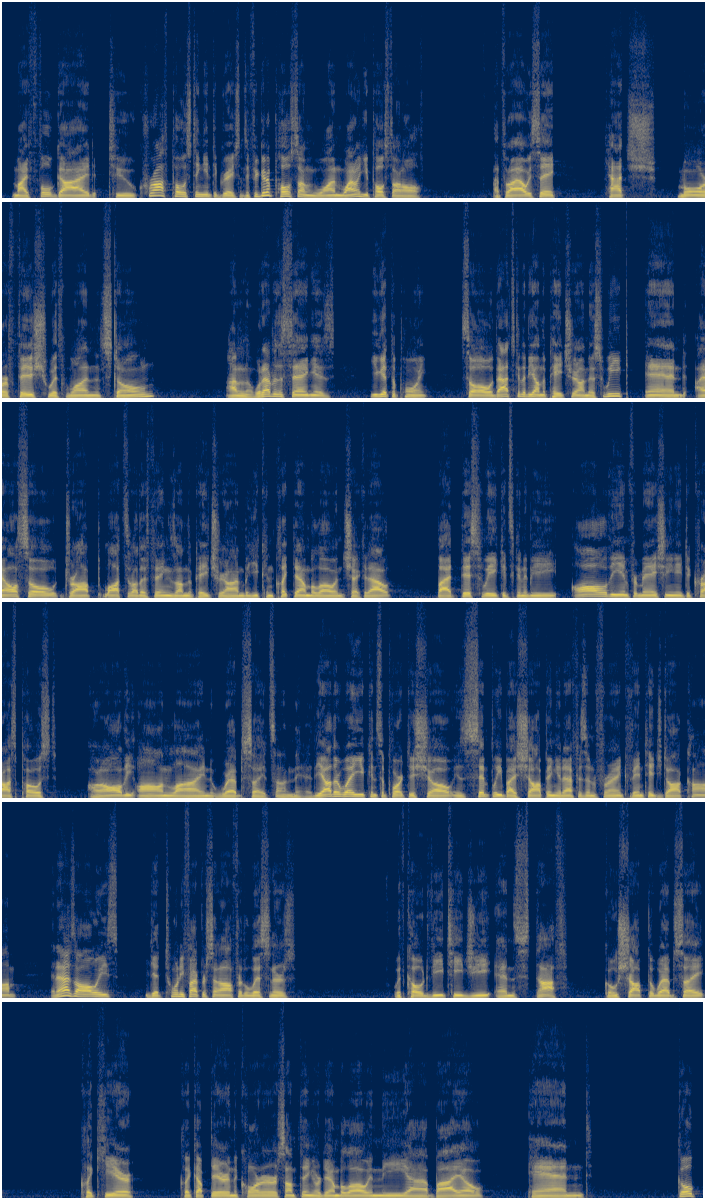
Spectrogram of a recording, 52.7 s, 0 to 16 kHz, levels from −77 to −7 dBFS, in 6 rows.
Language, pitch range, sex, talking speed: English, 115-135 Hz, male, 165 wpm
